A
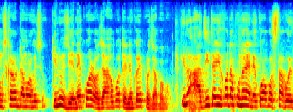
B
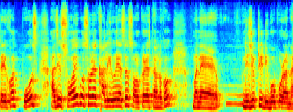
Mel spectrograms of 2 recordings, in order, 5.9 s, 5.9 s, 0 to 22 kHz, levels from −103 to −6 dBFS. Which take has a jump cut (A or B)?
A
